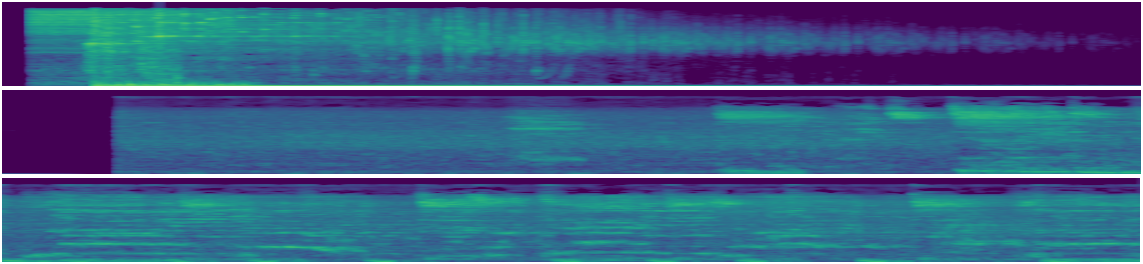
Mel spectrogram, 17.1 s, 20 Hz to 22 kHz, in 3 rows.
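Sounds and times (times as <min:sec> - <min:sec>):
crash with glass-like shattering: 0:00.2 - 0:04.9
deep boom: 0:00.4 - 0:05.2.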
